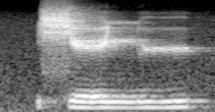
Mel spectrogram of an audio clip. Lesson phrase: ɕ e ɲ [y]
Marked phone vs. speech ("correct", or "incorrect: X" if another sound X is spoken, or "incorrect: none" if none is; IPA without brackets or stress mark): correct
